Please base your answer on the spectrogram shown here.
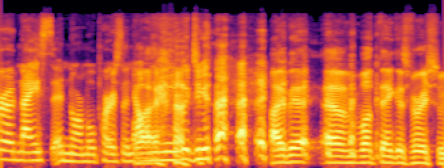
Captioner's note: laughs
